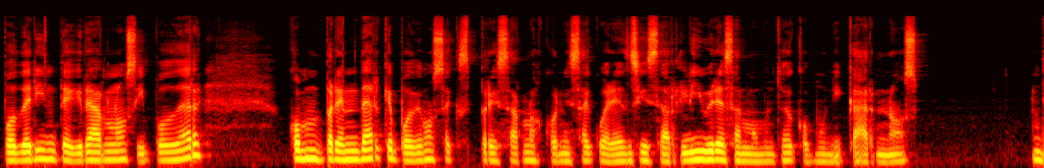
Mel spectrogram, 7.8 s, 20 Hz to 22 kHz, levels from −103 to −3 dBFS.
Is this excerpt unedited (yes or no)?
yes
